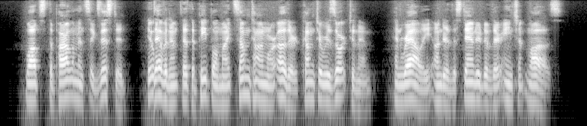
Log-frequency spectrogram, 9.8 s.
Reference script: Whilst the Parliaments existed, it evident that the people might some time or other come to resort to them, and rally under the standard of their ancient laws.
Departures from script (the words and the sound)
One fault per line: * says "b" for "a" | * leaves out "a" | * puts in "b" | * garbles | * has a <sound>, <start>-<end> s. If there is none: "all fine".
all fine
